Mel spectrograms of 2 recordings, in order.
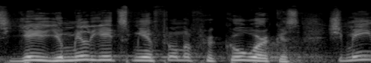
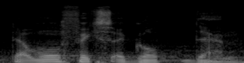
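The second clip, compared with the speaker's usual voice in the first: much softer, slower; bitter trailing off; 8 semitones lower, 11 dB quieter, slower than usual. Acted. Ending the speech to the teacher, bitter and soft. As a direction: let the words die out.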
